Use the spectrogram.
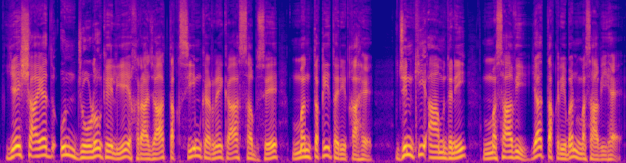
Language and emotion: Urdu, neutral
